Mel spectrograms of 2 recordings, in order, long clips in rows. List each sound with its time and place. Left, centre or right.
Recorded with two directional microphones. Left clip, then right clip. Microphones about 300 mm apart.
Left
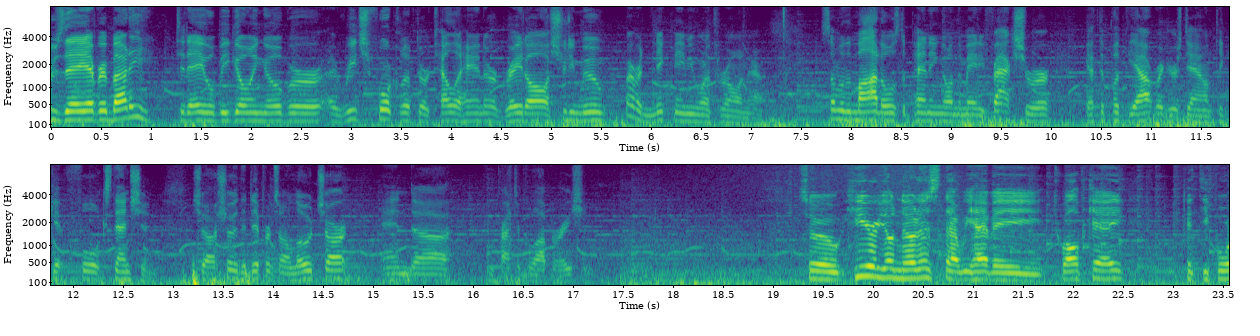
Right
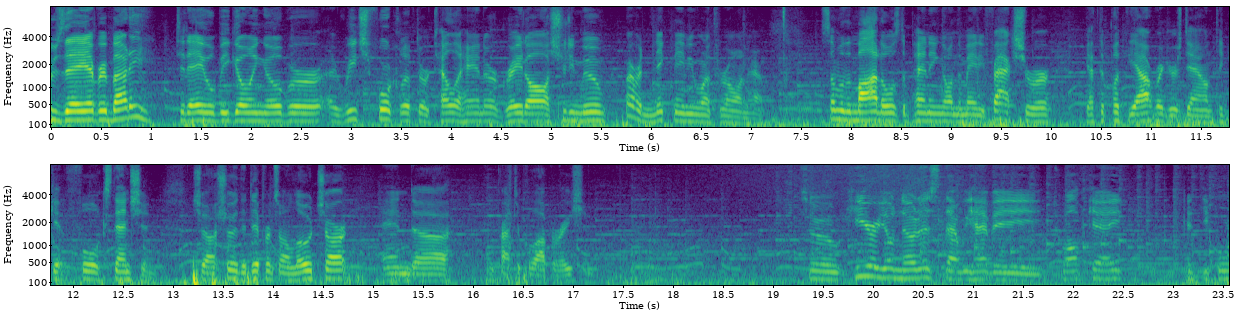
0.0 s speech: centre
19.3 s speech: centre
